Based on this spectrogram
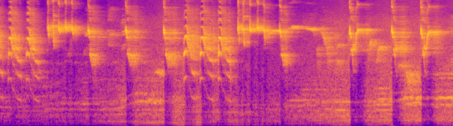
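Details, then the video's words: Long-tailed shrike, a local cendet from Gedong Songo, Central Java, pouring out a varied, lively song of quick chirps, slurred whistles and scratchy twittering notes in dense, continuous phrases. "cendet lokal Gedong songo (jawa tengah) kicau"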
